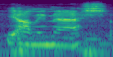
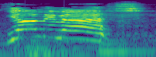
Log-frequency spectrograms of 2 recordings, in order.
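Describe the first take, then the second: First: Said in the usual way. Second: Excited naming. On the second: Acted. Naming the character with relish.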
